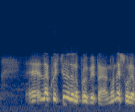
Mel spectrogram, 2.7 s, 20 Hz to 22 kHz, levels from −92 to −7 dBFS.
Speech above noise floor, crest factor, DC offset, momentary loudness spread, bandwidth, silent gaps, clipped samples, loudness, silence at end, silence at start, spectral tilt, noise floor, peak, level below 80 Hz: 27 dB; 14 dB; under 0.1%; 6 LU; 4 kHz; none; under 0.1%; -31 LUFS; 0 s; 0.05 s; -5.5 dB/octave; -57 dBFS; -16 dBFS; -76 dBFS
